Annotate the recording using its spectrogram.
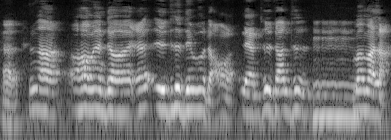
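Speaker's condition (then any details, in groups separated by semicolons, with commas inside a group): Brain injury with language impairment; brain damage; thinking otherwise typical, communication initially poor, improved since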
